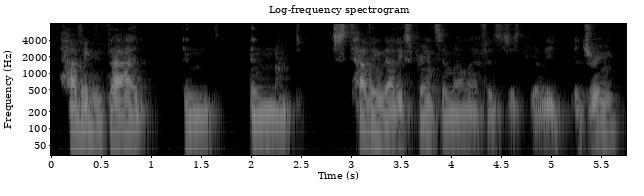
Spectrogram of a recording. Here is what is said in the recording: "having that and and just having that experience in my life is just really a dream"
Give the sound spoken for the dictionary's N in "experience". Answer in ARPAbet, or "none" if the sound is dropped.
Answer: N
